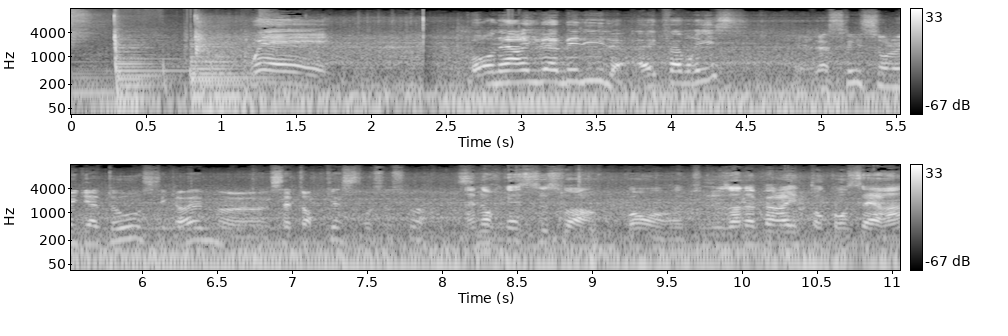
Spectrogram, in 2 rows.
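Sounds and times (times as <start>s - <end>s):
car driving rumble: 0.6s - 11.0s.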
